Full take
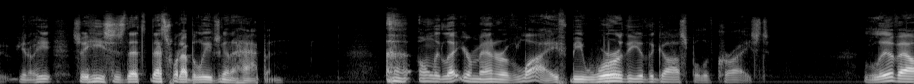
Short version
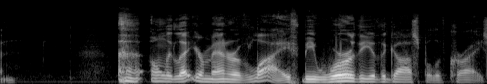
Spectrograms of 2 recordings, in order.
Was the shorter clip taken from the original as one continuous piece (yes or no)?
yes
